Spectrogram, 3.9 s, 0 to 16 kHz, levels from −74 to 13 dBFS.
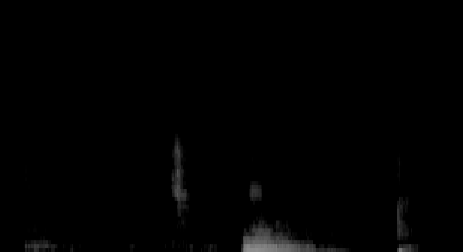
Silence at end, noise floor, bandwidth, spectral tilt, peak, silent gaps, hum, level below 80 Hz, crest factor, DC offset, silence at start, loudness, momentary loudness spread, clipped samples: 0.45 s; -79 dBFS; 7 kHz; -6.5 dB/octave; -20 dBFS; none; none; -60 dBFS; 20 dB; under 0.1%; 0.3 s; -36 LUFS; 21 LU; under 0.1%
